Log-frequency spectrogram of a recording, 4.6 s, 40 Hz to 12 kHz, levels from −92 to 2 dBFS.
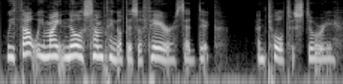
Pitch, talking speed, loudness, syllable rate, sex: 235 Hz, 195 wpm, -17 LUFS, 4.8 syllables/s, female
